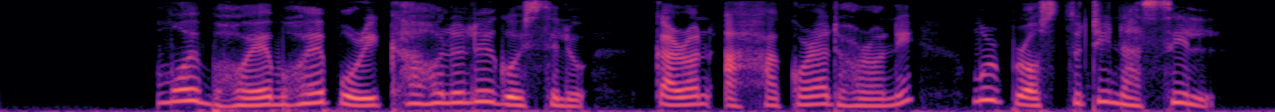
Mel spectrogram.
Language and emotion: Assamese, fearful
